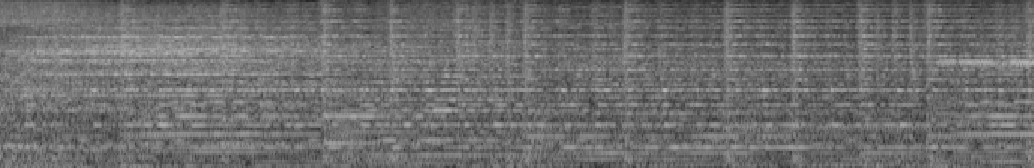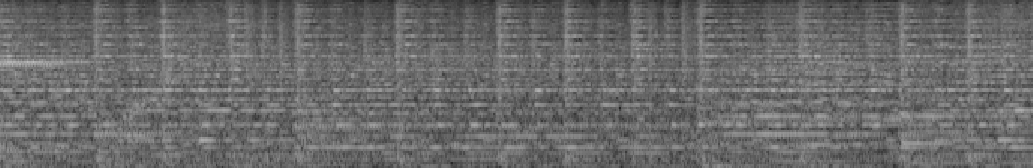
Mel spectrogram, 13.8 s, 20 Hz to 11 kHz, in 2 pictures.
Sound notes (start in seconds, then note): 6.2 traffic whistle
